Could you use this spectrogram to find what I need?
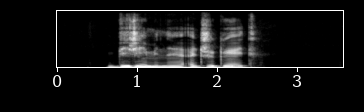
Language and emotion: Russian, neutral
